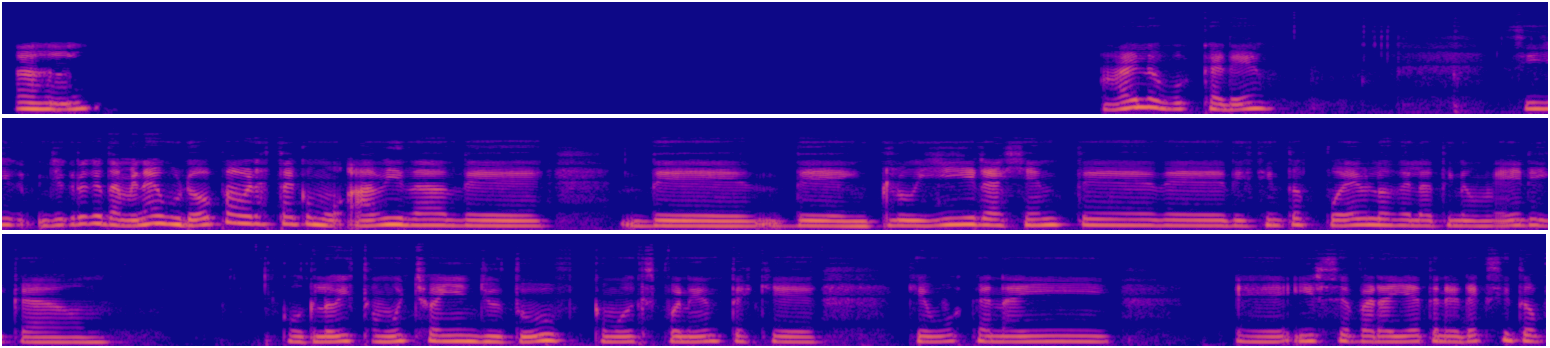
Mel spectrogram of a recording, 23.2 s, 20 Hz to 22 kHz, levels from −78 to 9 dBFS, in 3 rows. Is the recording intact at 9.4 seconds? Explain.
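No. From 8.57 to 14.57 s the stream drops to a lower-bitrate version, as an adaptive stream does when the connection slows. Quality falls abruptly without a gap: nothing survives above 11.1 kHz and codec artefacts rise, which points to a fall from about 128 to 48 kbit/s MP3. Throughout the clip, channel delay causes comb filtering. One channel lags by about 0.7 ms, and summing to mono cancels evenly spaced frequencies starting near 700 Hz, which leaves the speech hollow and phasey.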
